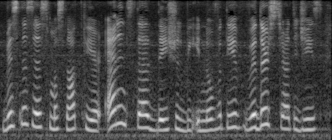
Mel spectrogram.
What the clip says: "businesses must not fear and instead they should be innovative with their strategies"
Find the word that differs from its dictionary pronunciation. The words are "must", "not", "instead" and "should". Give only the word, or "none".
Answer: none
